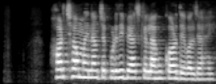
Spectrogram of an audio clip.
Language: Magahi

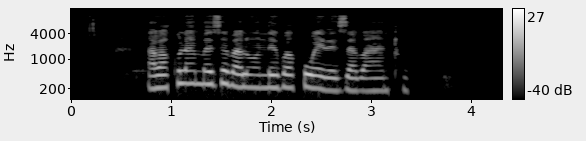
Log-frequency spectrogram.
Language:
Ganda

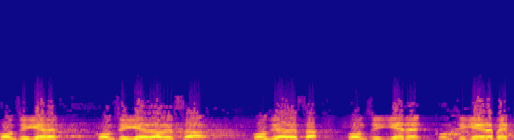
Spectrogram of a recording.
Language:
Italian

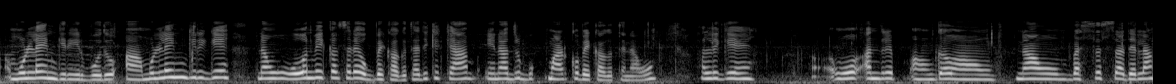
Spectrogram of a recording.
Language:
Kannada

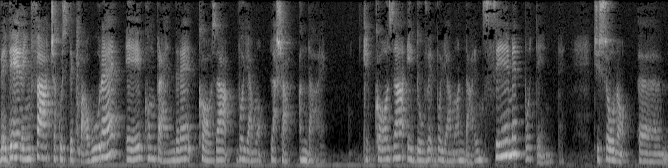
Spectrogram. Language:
Italian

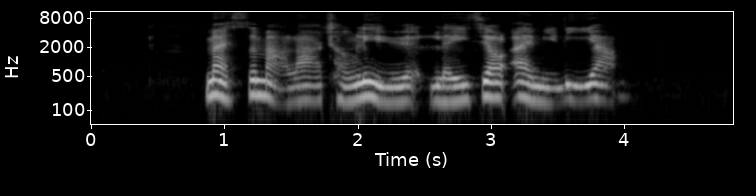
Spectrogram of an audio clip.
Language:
Chinese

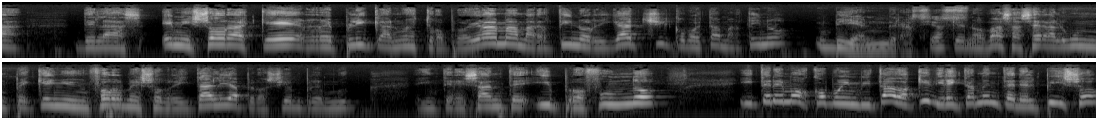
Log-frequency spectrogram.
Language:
Spanish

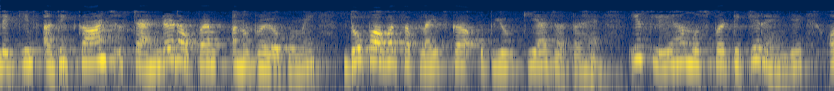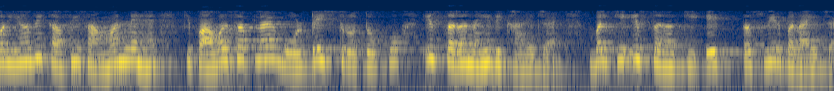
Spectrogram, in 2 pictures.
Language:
Hindi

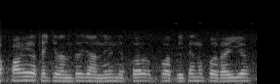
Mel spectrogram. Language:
Punjabi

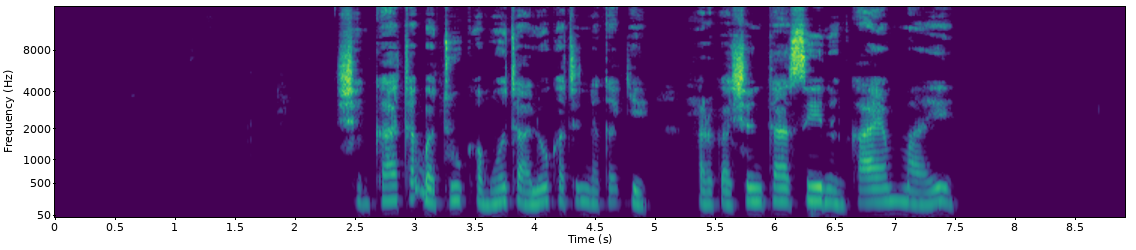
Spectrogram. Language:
Hausa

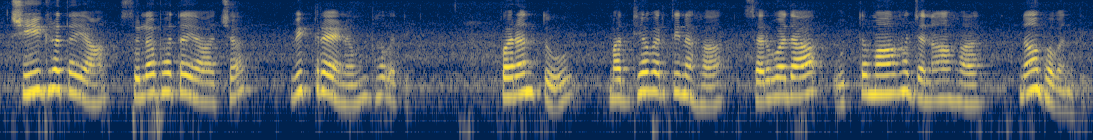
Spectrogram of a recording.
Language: Sanskrit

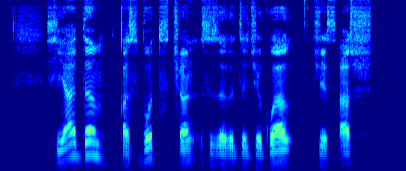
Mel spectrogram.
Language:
Kabardian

